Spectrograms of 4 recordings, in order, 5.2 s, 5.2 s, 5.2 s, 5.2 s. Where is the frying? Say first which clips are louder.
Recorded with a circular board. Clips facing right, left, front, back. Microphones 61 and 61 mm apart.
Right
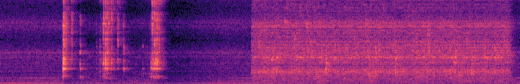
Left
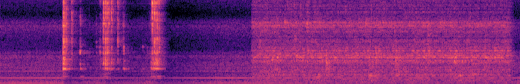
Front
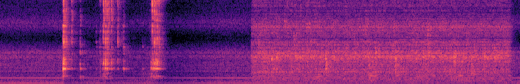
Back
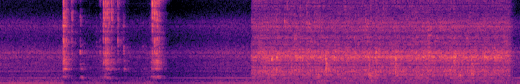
Right 4 dB, back 1 dB; 105° right, 2.5 m.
